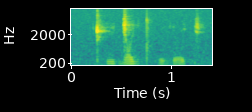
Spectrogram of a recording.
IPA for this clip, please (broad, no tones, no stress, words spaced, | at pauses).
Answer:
ʈʰiɟɒʎdʱuʎ ɾʊc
